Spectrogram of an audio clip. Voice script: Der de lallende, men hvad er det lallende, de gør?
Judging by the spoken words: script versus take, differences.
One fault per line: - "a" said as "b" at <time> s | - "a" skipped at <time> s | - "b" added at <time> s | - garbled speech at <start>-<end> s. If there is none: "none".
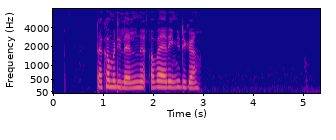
- "kommer" added at 1.0 s
- "men" said as "og" at 1.9 s
- "lallende" said as "egentlig" at 2.3 s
